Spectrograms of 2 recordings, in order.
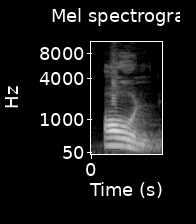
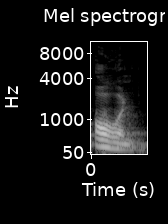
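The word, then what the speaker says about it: all: तो यहां पे समझिएगा ए है तो इसका उच्चारण औ के रूप में करेंगे। अब क्यों करेंगे? क्योंकि ए के तुरंत बाद क्या है? डबल एल आया। तो इसका उच्चारण ए का उच्चारण औ के रूप में किए किए। ठीक है जी? और डबल एल है तो इसका उच्चारण ल के रूप में करेंगे। हो जाएगा ए डबल एल ऑल।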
